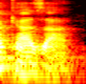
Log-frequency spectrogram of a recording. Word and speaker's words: casa: ناخد بالنا ان حرف الاس بين اتنين متحرك بيتنطق زد زي الانجليزي بالظبط، فعشان كده بننطقها لا كازا.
